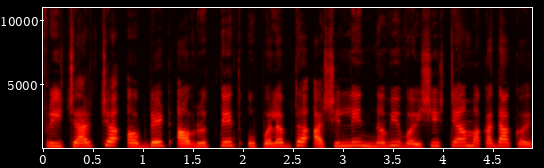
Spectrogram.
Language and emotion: Goan Konkani, neutral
